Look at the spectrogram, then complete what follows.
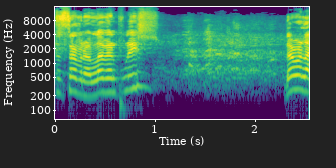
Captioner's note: audience laughs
